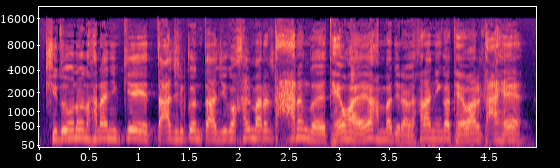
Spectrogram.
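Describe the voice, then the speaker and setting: A man's voice: high voice, steady tone, quick pace. A middle-aged Korean man preaching a sermon as pastor, talking to the congregation in a conversational way and acting out prayers and quoted voices.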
